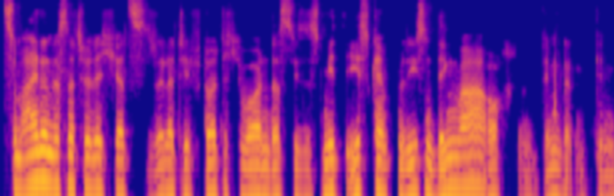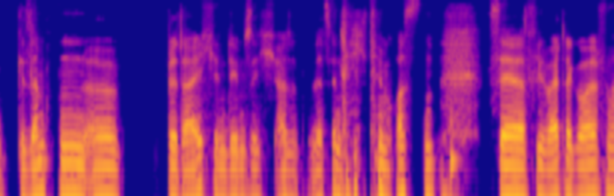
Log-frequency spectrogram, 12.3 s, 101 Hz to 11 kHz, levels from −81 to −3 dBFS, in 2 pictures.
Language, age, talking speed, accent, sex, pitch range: German, 20-39, 165 wpm, German, male, 100-115 Hz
